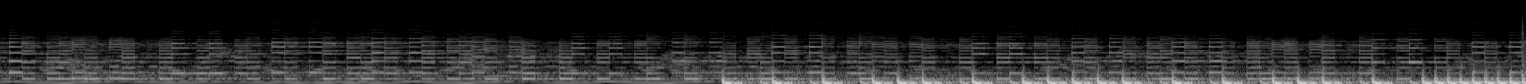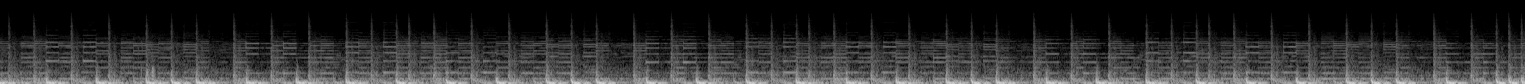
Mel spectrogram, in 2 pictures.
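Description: Throughout the clip the sound carries MP2 compression, likely from MPEG Layer II coding squeezed to a low bitrate, with the damage plainly audible in a way that fits around 80 kbps. With so few bits to share among its 32 sub-bands, the encoder drops the upper bands and quantises the rest coarsely. The result is dull and lacking top end, with a gurgling, granular roughness and a high region that flickers in and out.

At 16.64 to 16.81 s, and again at 19.56 to 19.61 s, DAB burbling breaks through. Bit errors at a rate of a fraction of a percent have slipped past the error correction into the audio data, corrupting samples. The first burst spans several frames, the second a few. Wrong samples put short blips of noise into single sub-bands, producing brief burbling over the programme.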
